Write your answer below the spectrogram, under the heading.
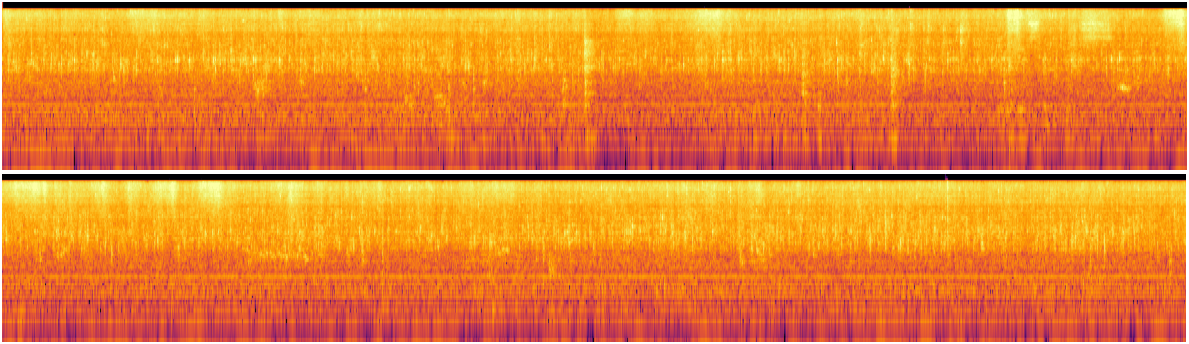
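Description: Whole fish deep-frying in hot oil in a pan: a steady sizzle with scattered pops and crackles, over a steady hum.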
